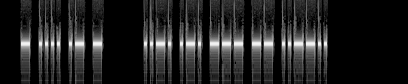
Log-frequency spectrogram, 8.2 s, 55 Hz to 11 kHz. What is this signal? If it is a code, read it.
Morse code, heard as a keyed tone, about 20 wpm, 700 Hz. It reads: THAT FROM?
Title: 2x Word-Spacing - Sentences from Top 300 Words - 20wpm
